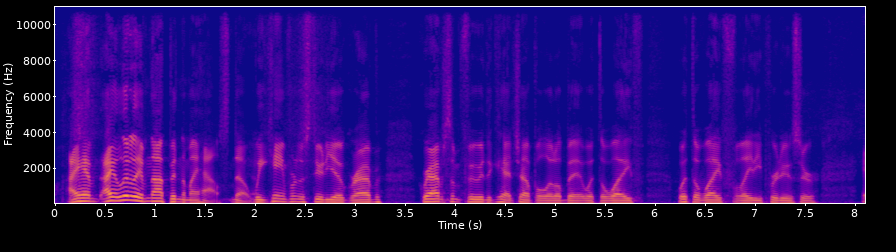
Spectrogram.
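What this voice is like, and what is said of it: Worn-out, strained voice. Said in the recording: “I'm sure you can hear in my voice. I got a little bit. I'm sounding only slightly better than Michael Cole at the end of 19 hours of WrestleMania.”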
